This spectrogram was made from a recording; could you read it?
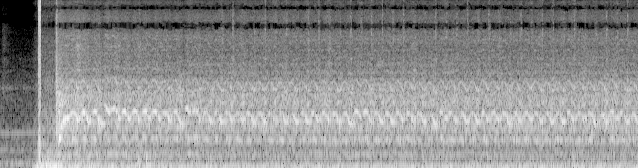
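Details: Diesel mega mud truck first start after rolling into a pond, oil put into cylinders to restore compression and seat rings: quick crank, catches at once and settles into an even, steady idle with no misfire or knock.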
